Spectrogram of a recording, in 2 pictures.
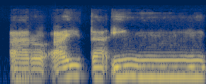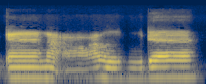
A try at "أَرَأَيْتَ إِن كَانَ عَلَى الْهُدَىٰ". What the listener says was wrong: Alal, alal huda. Kurang jelas alalnya. Ala, a. Coba a. Ala. Alal. أرأيت إن كان على الهدى.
